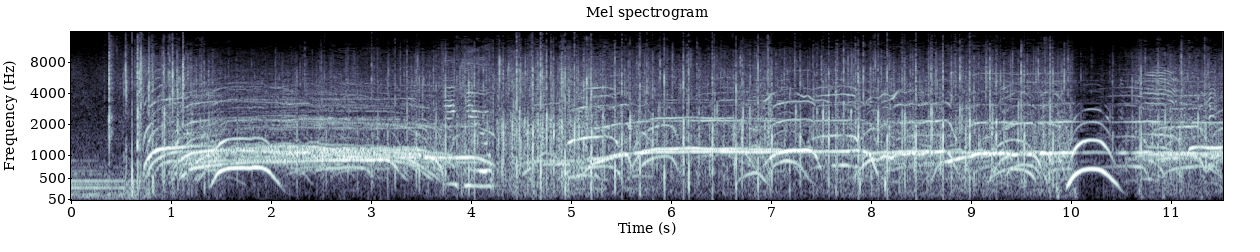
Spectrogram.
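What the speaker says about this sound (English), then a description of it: "Can we get one more applause for her?" An audience applauds at a Take Back the Night event, steady dense clapping that keeps going for several seconds while a voice briefly speaks over it.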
